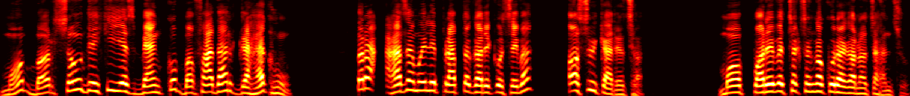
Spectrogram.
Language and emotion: Nepali, angry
